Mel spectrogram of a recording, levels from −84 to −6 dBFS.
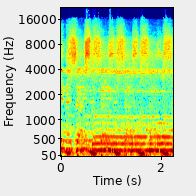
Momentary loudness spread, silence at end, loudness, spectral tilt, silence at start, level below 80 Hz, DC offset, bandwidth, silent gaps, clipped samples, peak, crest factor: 2 LU; 0 s; -8 LUFS; -4.5 dB/octave; 0 s; -22 dBFS; under 0.1%; 17 kHz; none; 0.4%; 0 dBFS; 8 dB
